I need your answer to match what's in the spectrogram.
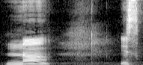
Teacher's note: इसका उच्चारण स्थान है दंत और नासिका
